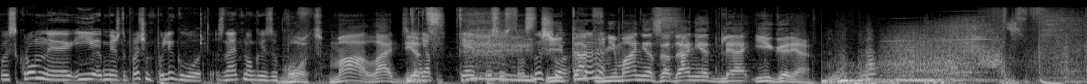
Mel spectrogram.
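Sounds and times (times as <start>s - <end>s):
speech: 0.0s - 9.0s
race car engine as the car pulls out onto a race track: 8.2s - 10.2s.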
